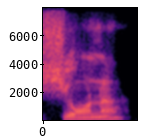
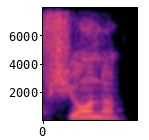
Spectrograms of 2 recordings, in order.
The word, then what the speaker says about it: Sionna: I think it's Sionna, the pronunciation is an Irish name.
